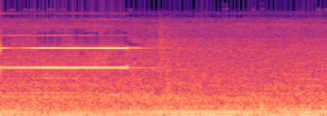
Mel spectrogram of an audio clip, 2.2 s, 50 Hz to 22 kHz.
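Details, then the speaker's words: Battery, fully charged at just over 12 V, held under a 300-amp load at about 11 V. A steady high beep sounds for about a second, the load tester's time-limit warning. "This one right here, we're holding just over or just under 11 volts. There's my taking too long alarm. Give it some more juice. We're still holding."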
